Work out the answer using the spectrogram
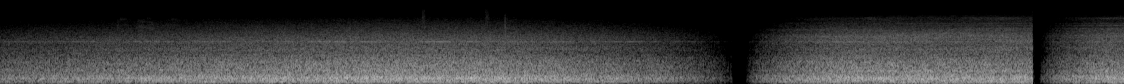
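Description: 0 Series Shinkansen train pulling out of a station: a steady rumble of motors and wheels with a faint high whine, building over the first few seconds. The sound cuts off abruptly twice, about seven and ten seconds in, and starts again each time.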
